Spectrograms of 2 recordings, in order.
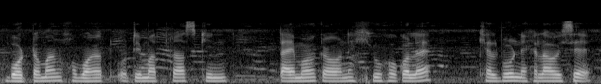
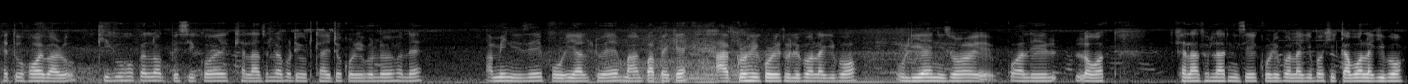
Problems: constant background noise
